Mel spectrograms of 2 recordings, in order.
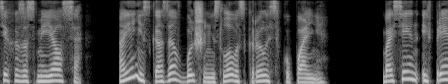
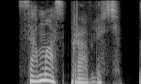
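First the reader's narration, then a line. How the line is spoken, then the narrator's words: Angry hiss. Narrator (Russian): зашипела рассерженной кошкой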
